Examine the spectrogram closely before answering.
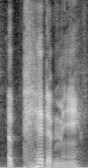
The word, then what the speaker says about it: epitome: looking word and it's hard to hard to pronounce at first but it's epitome and this is a noun to many the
